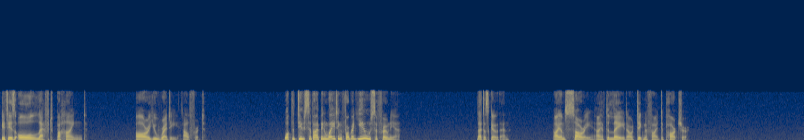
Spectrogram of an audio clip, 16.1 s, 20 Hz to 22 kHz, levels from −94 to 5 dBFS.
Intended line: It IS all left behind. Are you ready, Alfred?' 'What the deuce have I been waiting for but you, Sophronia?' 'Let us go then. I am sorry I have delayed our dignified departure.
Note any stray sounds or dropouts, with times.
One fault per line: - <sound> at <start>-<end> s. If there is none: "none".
none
